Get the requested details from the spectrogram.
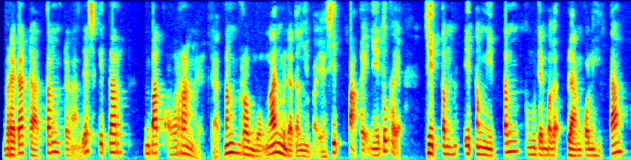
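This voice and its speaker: A man narrates a horror story in a loose, conversational way, turning to his listeners directly again and again. His voice sits at an ordinary middle pitch and leans dramatic during the tense moments. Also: lively intonation, moderate pace, husky. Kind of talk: casual spoken horror storytelling.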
